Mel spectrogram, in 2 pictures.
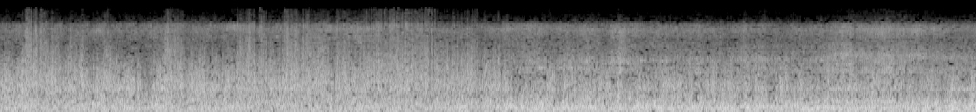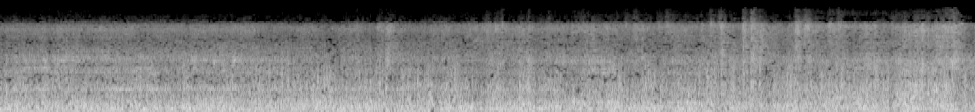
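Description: Wind buffeting the microphone at the open door of a moving train coach, over the steady rumble of the wheels on the rails, with a few faint clicks.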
